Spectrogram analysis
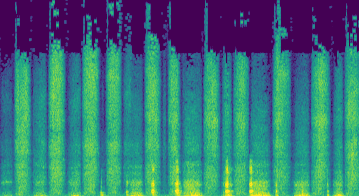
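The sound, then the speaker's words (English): A quick, steady run of short, breathy nasal sniffs, around a dozen or more in under four seconds, each a hissy burst of air with no talking. “Because lots more sniffing.”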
